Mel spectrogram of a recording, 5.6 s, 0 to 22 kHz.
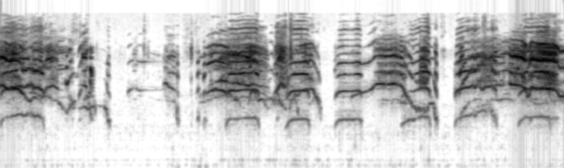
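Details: Peregrine falcon chicks at Koszalin, 19 May 2022, begging while waiting for their mother to bring dinner: harsh, harmonic screaming calls in rapid overlapping bursts, some with falling or wavering pitch, brief pauses between volleys.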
